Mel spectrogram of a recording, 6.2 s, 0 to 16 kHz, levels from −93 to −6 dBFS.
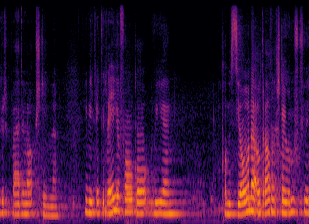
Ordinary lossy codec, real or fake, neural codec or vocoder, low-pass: none; fake; codec, 32 kHz, 1.9 kbps, SNAC; 14.4 kHz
